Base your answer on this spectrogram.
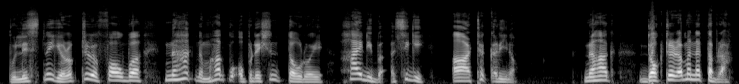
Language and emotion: Manipuri, angry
